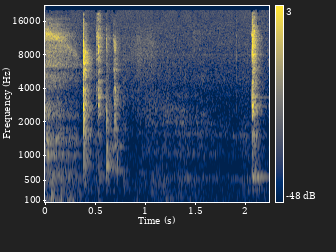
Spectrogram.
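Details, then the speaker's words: Toshiba RD-XV50KF DVD/VCR/HDD recorder at switch-on: only a couple of sharp dry relay clicks then near silence, though lights flash and a fan later spins; unit clicks but won't properly power up. "it clicks it clicks but that's pretty much all"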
